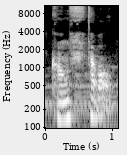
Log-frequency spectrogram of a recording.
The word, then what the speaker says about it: comfortable: so first of all this word has four z levels and the stress one is in the first syllable okay so now but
